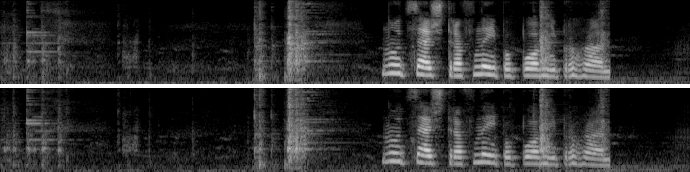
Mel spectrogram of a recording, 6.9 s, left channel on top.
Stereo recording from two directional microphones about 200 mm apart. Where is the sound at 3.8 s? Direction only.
35° left (ahead or behind).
